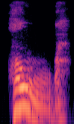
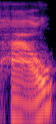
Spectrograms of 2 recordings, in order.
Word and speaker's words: هو: I wrote W twice because we pronounced it twice. So get used to that. Ho. It's not how, it's ho. Ho.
